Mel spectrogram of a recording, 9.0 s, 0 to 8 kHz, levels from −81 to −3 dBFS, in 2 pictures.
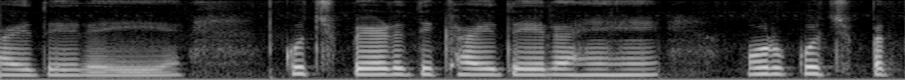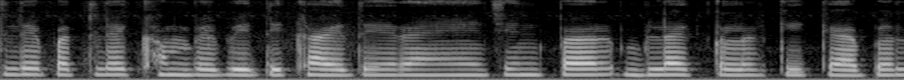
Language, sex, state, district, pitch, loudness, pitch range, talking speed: Hindi, female, Chhattisgarh, Bastar, 210 Hz, -26 LUFS, 205-220 Hz, 170 wpm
